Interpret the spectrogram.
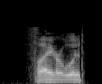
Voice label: "firewood", English; nouns

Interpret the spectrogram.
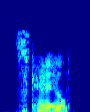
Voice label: "scaled", English; adjectives

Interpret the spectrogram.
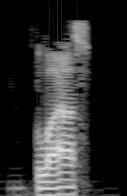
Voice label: "glass", English; nouns

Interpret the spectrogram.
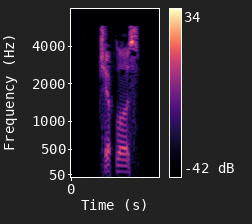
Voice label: "chipless", English; adjectives

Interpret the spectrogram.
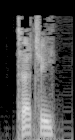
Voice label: "tetchy", English; adjectives

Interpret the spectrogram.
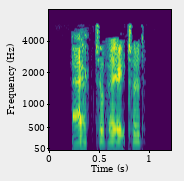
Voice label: "activated", English; adjectives

